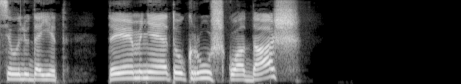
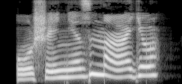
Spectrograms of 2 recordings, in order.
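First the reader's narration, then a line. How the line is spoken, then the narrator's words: Honeyed female voice. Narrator (Russian): сказала она медовым голосом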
